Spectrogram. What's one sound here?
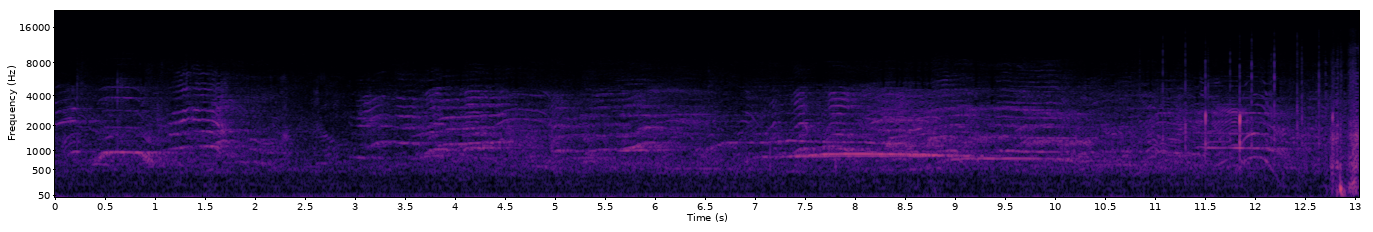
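A crowd cheers and whoops loudly in a large echoing hall.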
